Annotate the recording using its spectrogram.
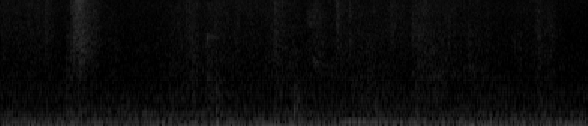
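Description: Footsteps pad across a hard floor.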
